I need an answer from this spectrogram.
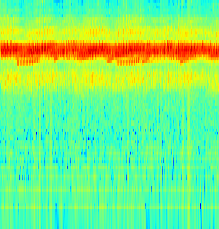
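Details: In a wetland, a dense chorus of inch-long chorus frogs, males trilling continuously in a high, buzzy wall of sound as mating calls, with two other frog species also calling.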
